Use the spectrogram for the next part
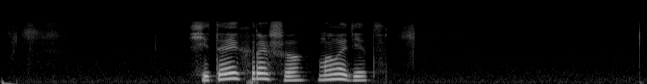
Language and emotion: Russian, positive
